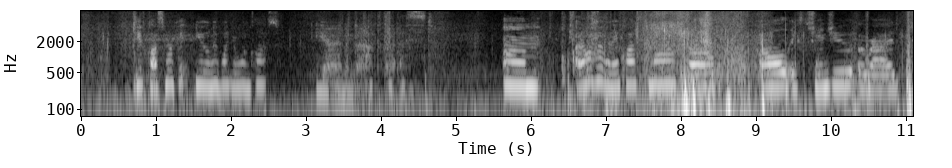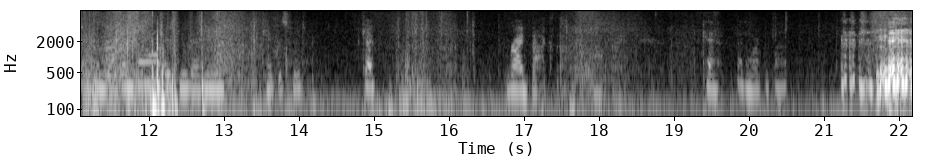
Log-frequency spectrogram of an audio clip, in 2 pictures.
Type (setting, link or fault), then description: setting, inside a vehicle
